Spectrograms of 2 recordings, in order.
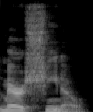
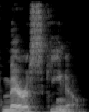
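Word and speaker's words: maraschino: For a long for a long time I called it marishino and uh then people got very angry with me. So I have taught myself mariskino.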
